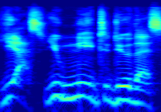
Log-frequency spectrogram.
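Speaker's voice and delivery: plain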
